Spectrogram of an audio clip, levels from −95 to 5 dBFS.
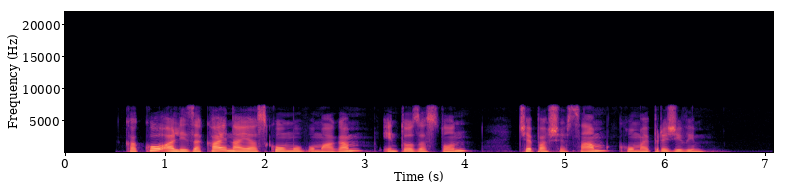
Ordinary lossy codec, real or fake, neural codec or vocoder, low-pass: none; real; none; 7.2 kHz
